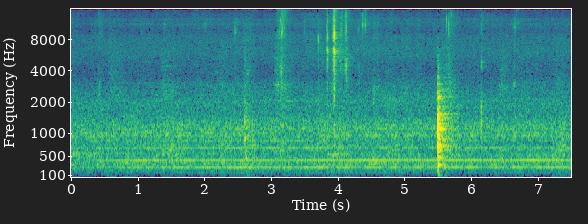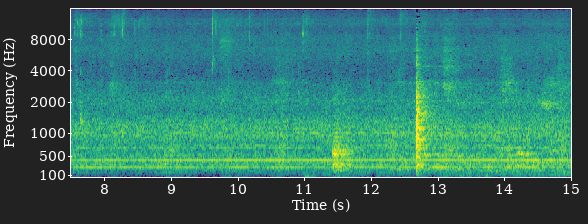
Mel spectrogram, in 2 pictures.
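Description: A steady mechanical hum, like a small motor or appliance running, with two sharp clicks or knocks about five and twelve seconds in.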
